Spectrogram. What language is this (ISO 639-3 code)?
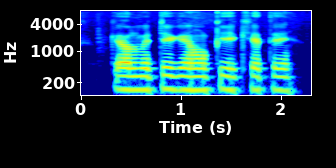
mai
